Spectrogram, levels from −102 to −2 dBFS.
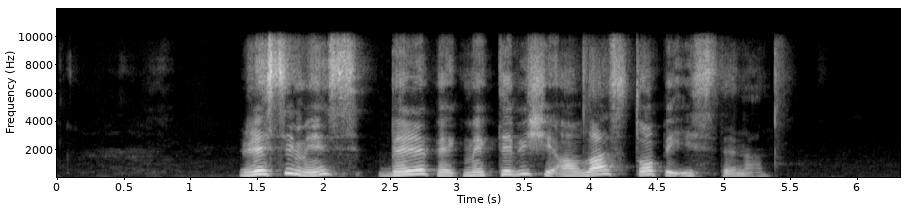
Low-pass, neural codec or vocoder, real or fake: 9.9 kHz; vocoder, 22.05 kHz, 80 mel bands, WaveNeXt; fake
